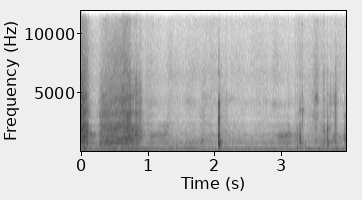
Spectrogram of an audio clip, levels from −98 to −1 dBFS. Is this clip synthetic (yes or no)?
yes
